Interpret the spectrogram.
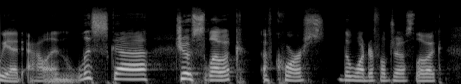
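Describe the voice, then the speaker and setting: The recording is very clean, with a silent background. The tone is animated and the intonation lively. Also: woman. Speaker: podcast co-host. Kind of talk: casual chat.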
